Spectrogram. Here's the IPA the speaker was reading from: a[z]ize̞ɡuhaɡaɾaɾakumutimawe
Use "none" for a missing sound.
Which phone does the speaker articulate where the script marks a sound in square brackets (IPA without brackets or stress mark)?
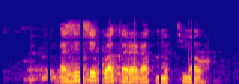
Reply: z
